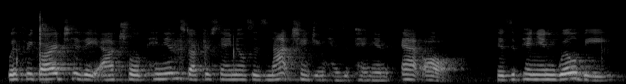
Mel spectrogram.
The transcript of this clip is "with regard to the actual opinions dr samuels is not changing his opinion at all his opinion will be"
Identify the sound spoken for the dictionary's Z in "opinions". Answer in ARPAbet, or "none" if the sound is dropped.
Z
